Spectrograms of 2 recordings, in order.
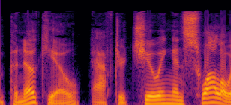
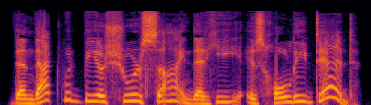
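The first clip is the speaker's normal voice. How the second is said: fussy owl doctor; 8 semitones higher than usual. A narrator's reading. Owl doctor politely contradicts the crow, high and prim. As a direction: apologise with prim owl dignity.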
